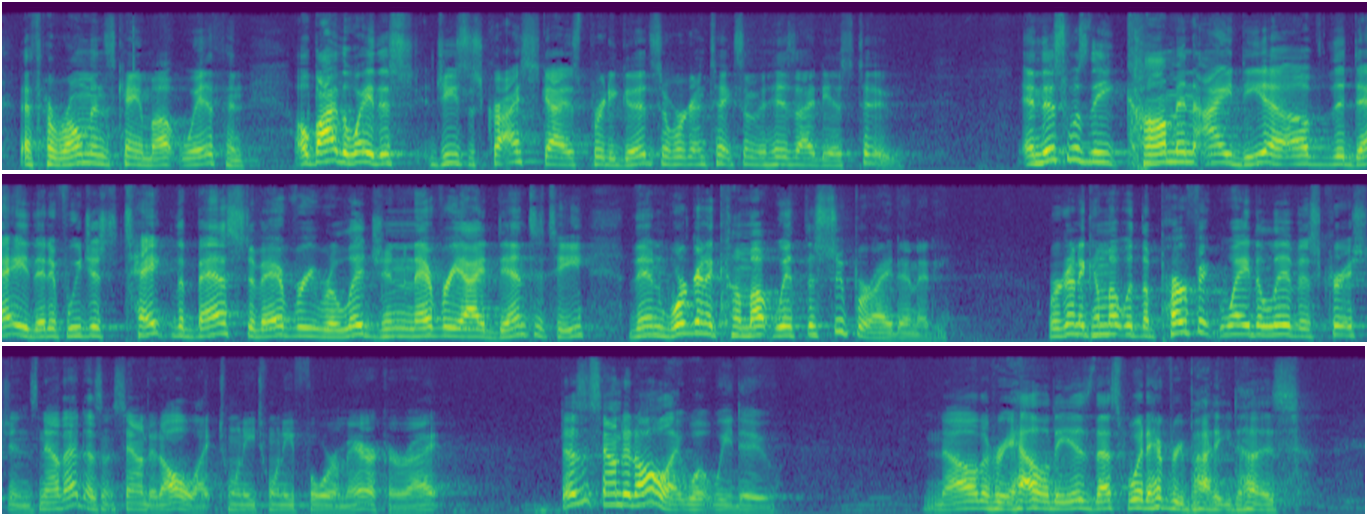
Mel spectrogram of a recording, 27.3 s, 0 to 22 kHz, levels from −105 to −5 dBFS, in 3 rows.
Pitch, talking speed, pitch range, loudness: 175 Hz, 210 wpm, 150-200 Hz, -25 LUFS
